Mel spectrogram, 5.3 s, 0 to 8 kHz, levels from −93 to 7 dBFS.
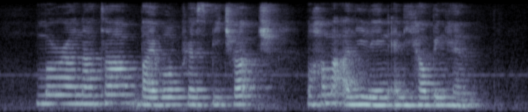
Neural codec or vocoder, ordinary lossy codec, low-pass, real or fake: none; none; 7.2 kHz; real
